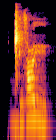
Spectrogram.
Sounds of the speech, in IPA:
ɡ͡ǁizʕy

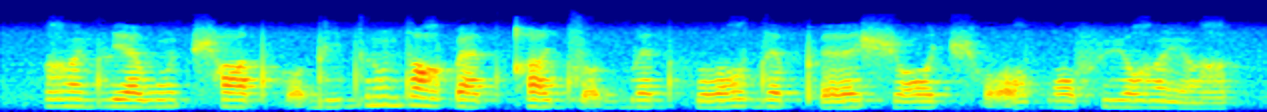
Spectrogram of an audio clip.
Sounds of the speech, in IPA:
ʁẽdlʲæwũ t͡ʃʰɑdkɔ̰d idrũd ɑʁɓædqʰidzɔ̰d bɛdθoʁdɛ pʼɛ ʃɔ t͡ʃʰɔ̰ʁbɔ fyʁẽʁ

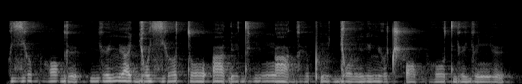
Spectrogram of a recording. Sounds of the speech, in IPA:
zʲɤbʱɔɡɪ | jɪlʲaɟo zʲɤ toʔaɗidʱi ŋaɡʱɪpʼiɟo lilʲɤt͡ʃʼɔ bʱotjɪjɪɲɪ

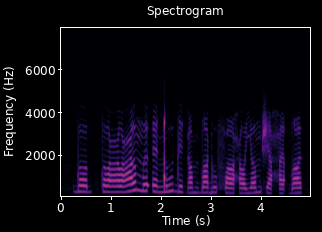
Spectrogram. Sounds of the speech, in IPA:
dɔdtːɔ ʕɔʕʌ mə ʔɛŋ͡ǃu dɪɡɑm dˤə ɡufɑħɔ jʌmʃæ ħæʔdˤə

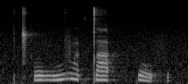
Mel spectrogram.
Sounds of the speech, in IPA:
t͡sʼovuvə̃ʔ t̪aʔpːof

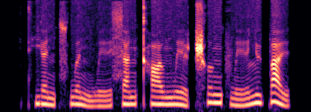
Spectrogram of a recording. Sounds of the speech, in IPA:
t̪ʰjɛ˥˧nt͡sʰwə˥˩nmwe˧˥ɪ̯ sa˥nkʰɑ˥ʊ̯n̪we˥˩ɪ̯ ʈ͡ʂʰɤ˥ŋfwe˧˥ɪ̯ly˥˧pa˥˩ɪ̯

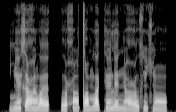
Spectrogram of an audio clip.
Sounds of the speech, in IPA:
ʎɛ̃xɜʕĩlˠɜ | oħɔ̃y̯ tˤɜmlˠɛ kɛ̃lɛnĩ ʕoxĩ çɔ̃

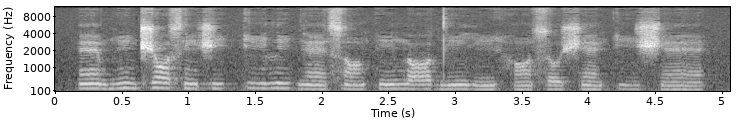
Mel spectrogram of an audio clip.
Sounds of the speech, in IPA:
ɛ̃˨ bĩ˨˦d͡ʒɔ˦˨sĩ˨ʃi˨˦ ki˦li˦˨ɡɛ̃˨ sɔ̃˨kĩ˧nɔ˧ dĩ˧ jĩ˨hɔ̃˧so˧ ʃɛ̃˧ ki˧ ʃɛ̃˧

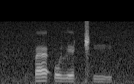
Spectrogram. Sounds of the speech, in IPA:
pæʔolʲæ ǁi

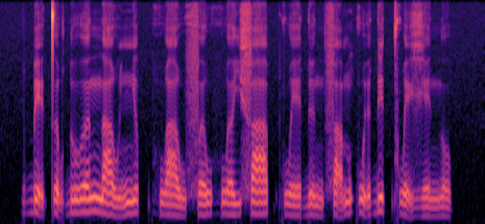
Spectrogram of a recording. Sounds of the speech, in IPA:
ɓḛ˧˨t̪ə̰˧˨wɗu˨˦ə̯ na˧˩wɲə˦˥p̚ hwa˧˩wfə˨˦w hwə˨˦jfaː˦˥p̚kwe˨˩ ɗɨ˧˩nfa̰˧˥mkwɨ̰˧˥ɗi˦˥t̚ kwḛ˧˨ɣe˨˩no˨˩p̚

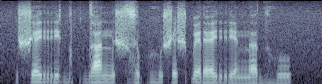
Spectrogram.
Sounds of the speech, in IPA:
ʃɛrʲɛɡəp danəʃ zɵpɦuʃaʃɓɛ ɾɛrʲæ nɐdʱu

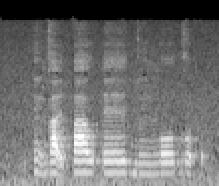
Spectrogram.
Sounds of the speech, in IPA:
ʔĩ˦˨ɡa̰˦˨ɪ̯pa˦ʊ̯ ʔe˦ɪ̯ ɡĩ˨ŋo˦ʊ̯ɡʊ˦ʔ

